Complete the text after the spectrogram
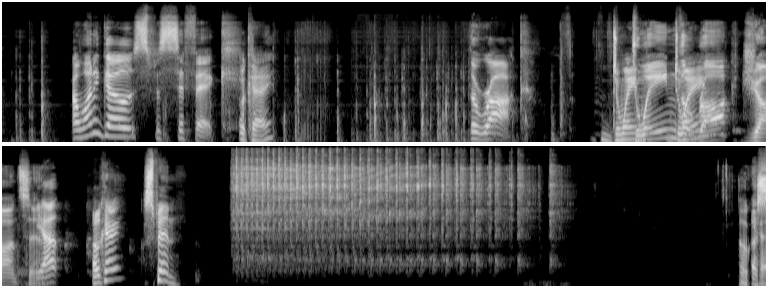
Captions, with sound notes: - I wanna go specific. - Okay. - The Rock. - Dwayne The Rock Johnson. - Yep. - Okay, spin. (wheel rattles)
